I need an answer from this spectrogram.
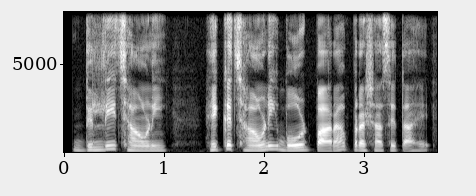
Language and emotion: Sindhi, neutral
